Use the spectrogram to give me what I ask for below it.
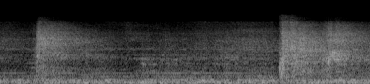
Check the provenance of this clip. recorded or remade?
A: remade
